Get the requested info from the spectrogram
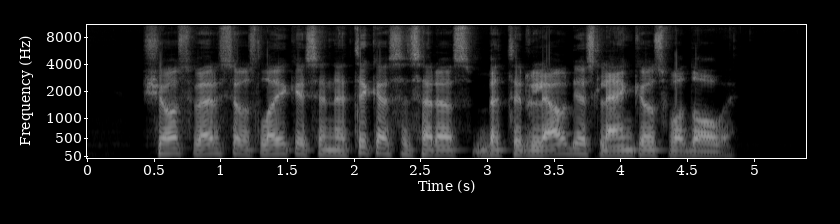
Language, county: Lithuanian, Marijampolė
